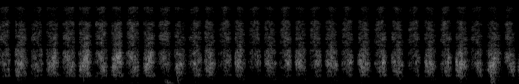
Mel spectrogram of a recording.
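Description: The tip of a white slate pencil, held in the fingers, scribbles across a small, solid, flat framed slate board with dust on its surface. A rapid, steady run of about 33 short, dry scratching strokes rasps back and forth, bright and gritty with no low end. The strokes stop cleanly, with no ring after each.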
